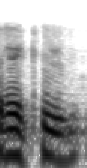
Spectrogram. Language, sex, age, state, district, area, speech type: Hindi, male, 60+, Uttar Pradesh, Ayodhya, rural, conversation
